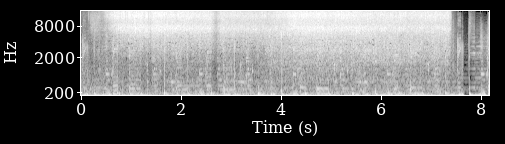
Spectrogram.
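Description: Mustard seed, tomato and onion paste sizzling in hot cooking oil in a frying pan as it is poured in. The sizzle begins about half a second in and cuts off suddenly near the end, over background music with a steady beat.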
